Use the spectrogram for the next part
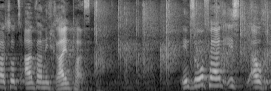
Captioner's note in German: Beifall AfD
